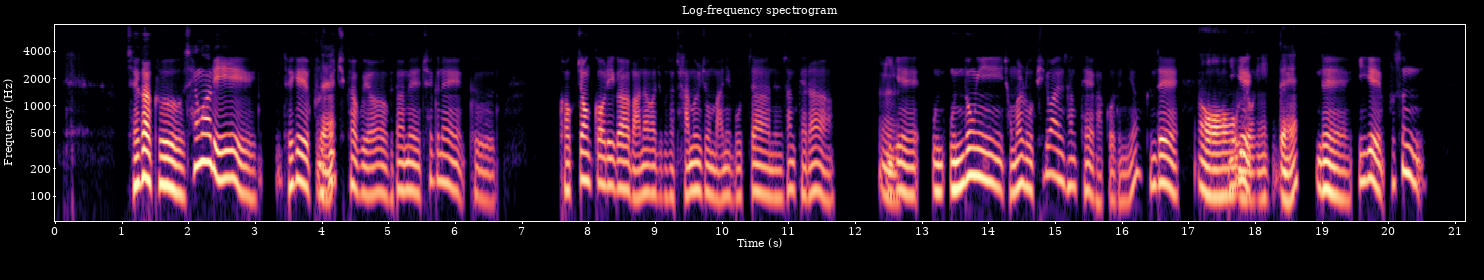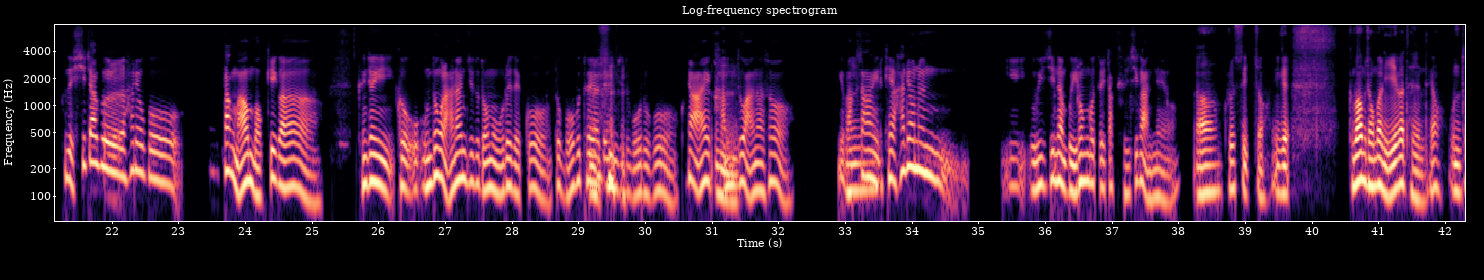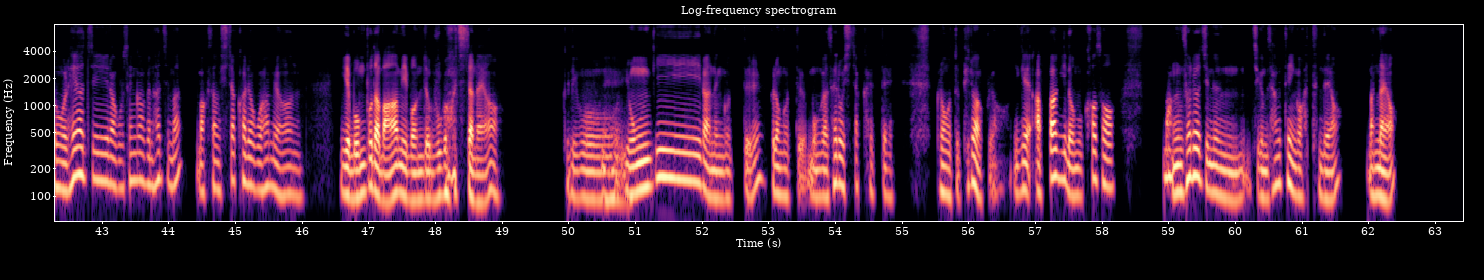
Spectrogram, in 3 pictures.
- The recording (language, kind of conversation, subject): Korean, advice, 운동을 시작할 용기가 부족한 이유는 무엇인가요?
- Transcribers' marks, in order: other background noise; laugh; laughing while speaking: "무거워지잖아요"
